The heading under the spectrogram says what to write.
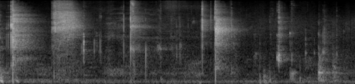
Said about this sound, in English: Oh, here, wait. I'm gonna open my water bottle. I do that all the time.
